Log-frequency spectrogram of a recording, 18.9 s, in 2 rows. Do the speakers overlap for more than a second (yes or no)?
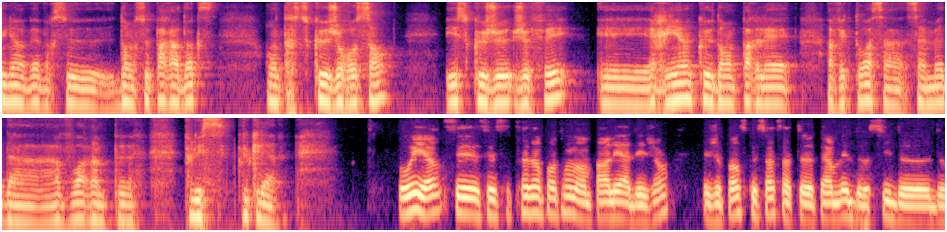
no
